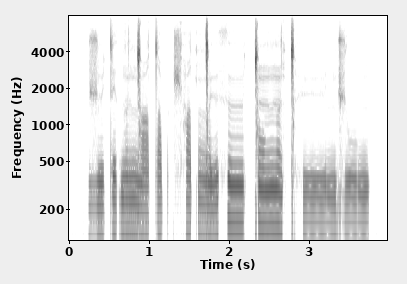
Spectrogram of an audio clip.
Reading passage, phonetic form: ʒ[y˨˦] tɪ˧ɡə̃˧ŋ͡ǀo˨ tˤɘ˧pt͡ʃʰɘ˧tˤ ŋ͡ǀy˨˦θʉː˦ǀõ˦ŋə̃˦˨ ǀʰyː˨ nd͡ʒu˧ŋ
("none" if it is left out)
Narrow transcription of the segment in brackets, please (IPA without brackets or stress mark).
y˨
